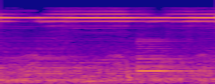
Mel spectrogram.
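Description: Experimental electronic synthesizer music: steady high sustained tones over a grainy, noisy texture, with a steady mid-pitched tone coming in about one and a half seconds in.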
